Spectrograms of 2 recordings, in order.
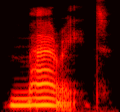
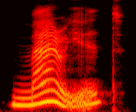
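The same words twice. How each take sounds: First: The ending adds no extra syllable. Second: The ending is an extra 'id' syllable. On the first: The speaker calls it right. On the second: The speaker calls it wrong.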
